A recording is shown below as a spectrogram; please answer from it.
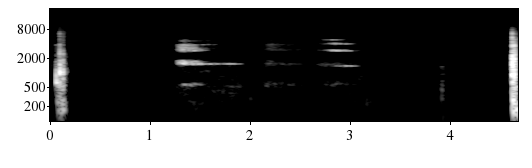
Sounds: Sigh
